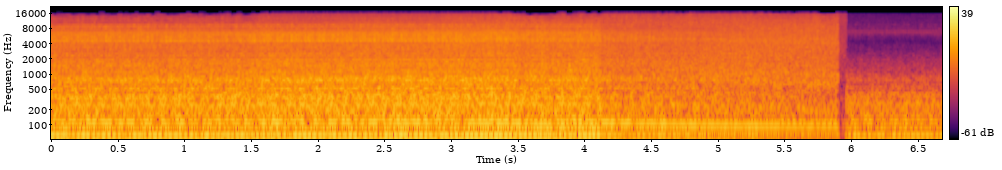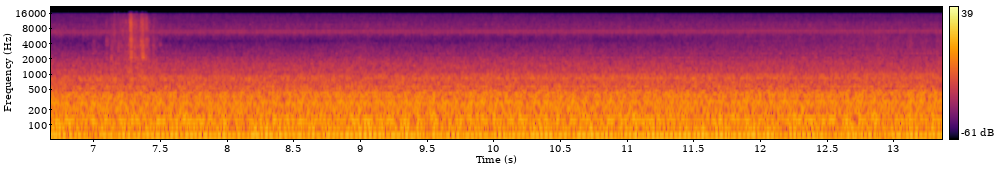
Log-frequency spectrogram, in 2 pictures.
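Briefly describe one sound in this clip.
Tyres roar on a road.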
